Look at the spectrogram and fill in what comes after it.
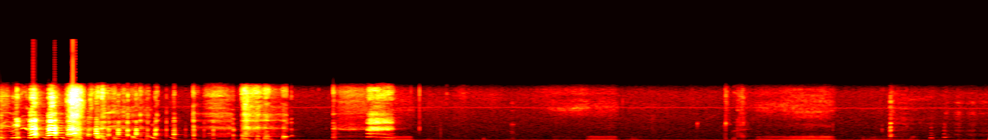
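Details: Sleeping female pitbull puppy snoring: rustling handling noise, then several short, low, grunting snores spaced a few seconds apart.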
